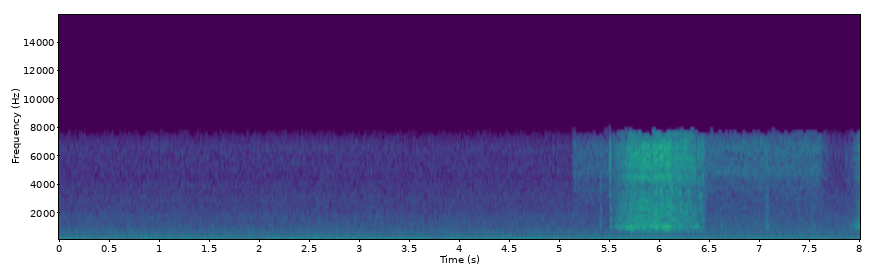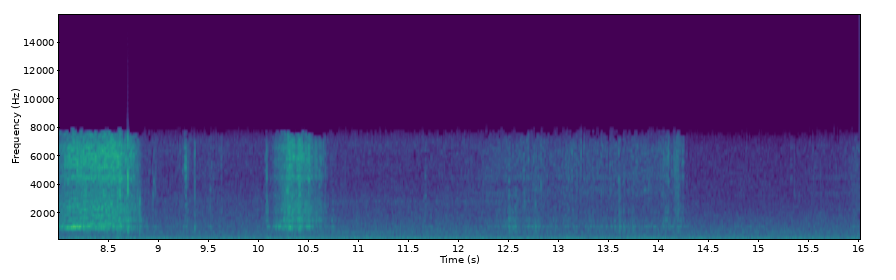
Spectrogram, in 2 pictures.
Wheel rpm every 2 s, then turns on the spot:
0, 0, 20, 30, 40, 10, 20, 0.
6-10 12-14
